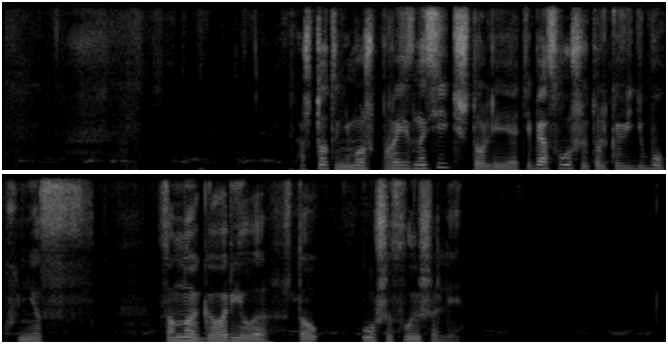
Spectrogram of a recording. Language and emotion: Russian, neutral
